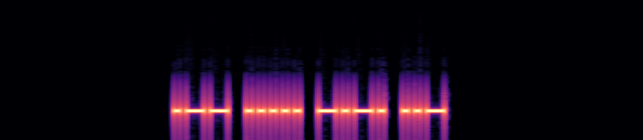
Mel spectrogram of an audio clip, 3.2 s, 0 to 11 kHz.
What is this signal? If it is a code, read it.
Morse code, heard as a keyed tone, about 40 wpm, 700 Hz. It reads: W5CU
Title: Easy Call Signs Repeated 2x - 40wpm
